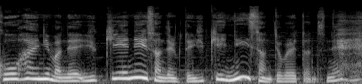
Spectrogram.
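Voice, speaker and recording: This woman's voice has a dark, mellow tone and is somewhat breathy. Her pitch swings very widely. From Kansai, Japan. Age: 50s. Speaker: salon owner. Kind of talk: interview.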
